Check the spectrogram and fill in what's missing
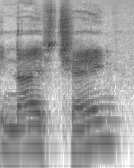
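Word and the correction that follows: Knives Chau: Knives Chow. – Chow. That's what. – Yeah, I was saying it wrong.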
